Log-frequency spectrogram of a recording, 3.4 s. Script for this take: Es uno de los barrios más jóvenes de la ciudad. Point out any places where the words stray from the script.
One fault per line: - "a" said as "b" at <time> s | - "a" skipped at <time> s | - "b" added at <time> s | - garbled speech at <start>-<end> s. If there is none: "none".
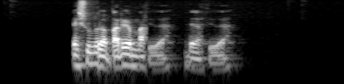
- "de" skipped at 1.0 s
- "jóvenes" said as "ciudad" at 1.4 s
